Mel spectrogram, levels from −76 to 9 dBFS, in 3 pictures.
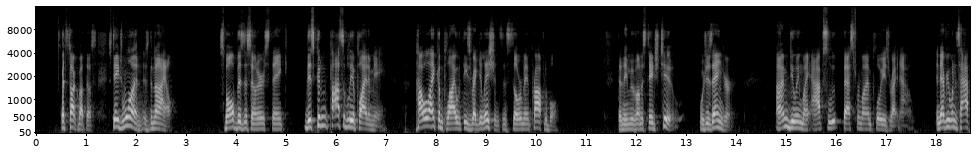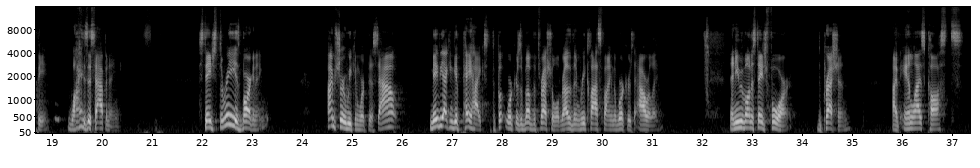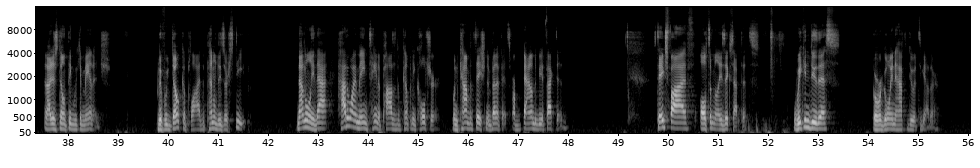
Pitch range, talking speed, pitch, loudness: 135-170 Hz, 165 wpm, 150 Hz, -21 LUFS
